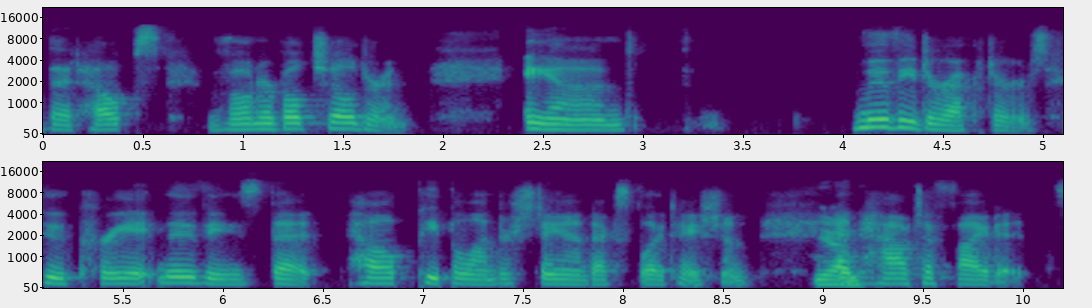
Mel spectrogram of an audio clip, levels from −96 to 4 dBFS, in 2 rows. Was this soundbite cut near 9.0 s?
no; 0 cuts

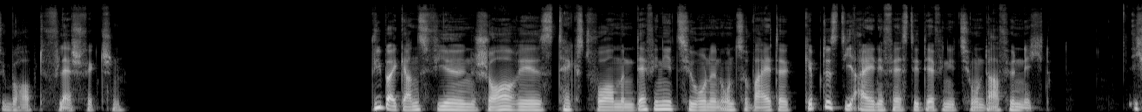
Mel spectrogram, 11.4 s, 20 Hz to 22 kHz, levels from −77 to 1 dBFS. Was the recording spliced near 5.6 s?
no; 0 cuts

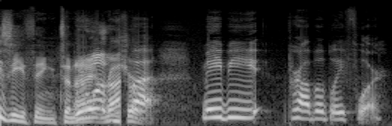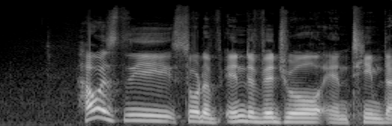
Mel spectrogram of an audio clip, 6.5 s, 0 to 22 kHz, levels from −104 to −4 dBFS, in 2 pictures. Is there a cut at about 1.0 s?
yes; 1 cut; at 1.0 s

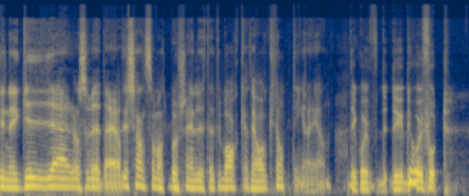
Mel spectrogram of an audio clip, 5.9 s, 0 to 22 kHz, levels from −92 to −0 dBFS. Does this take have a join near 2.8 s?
no; 2 cuts; at 1.5 s, 4.3 s

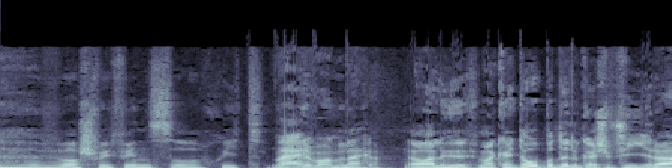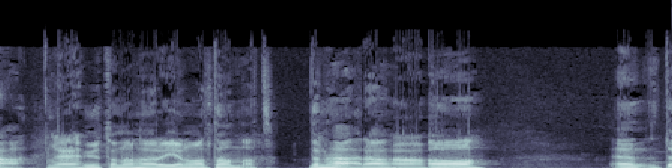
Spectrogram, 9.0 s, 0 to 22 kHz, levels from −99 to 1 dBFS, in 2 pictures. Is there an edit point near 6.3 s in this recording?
yes; 2 cuts; at 2.0 s, 6.3 s

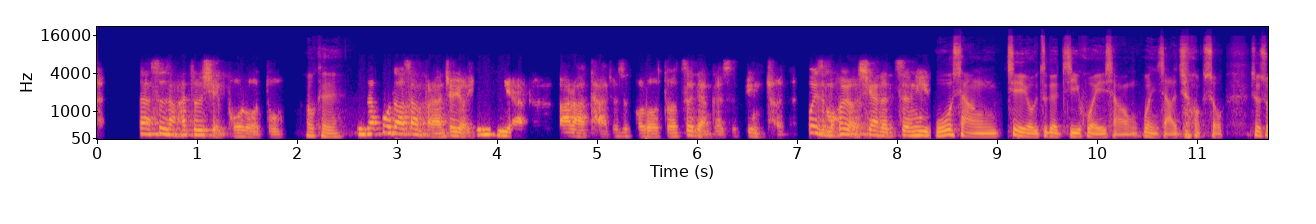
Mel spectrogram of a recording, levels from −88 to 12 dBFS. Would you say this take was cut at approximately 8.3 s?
yes; 2 cuts; at 7.0 s, 8.3 s

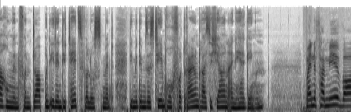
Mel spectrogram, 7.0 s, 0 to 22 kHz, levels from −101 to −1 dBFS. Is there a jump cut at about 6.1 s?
yes; 1 cut; at 6.1 s

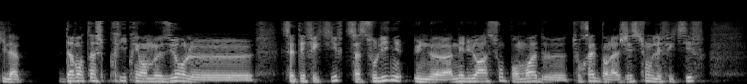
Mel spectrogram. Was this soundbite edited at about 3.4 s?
yes; 2 cuts; at 1.2 s, 3.4 s

